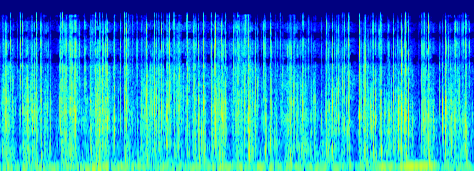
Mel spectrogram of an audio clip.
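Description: A sealed, palm-size red Dorna Burger snack packet of glossy plastic film with a soft cake inside is held in both hands and pressed by fingertips with long dark red nails. The glossy film gives a steady run of bright, crackly crinkling with many quick rustles and crunches and a faint low hum underneath.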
